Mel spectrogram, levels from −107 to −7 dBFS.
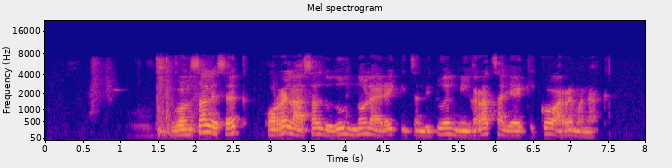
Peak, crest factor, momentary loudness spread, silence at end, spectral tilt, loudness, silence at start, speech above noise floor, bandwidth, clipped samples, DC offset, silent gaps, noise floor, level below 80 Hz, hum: -18 dBFS; 20 dB; 12 LU; 0.5 s; -5 dB/octave; -37 LUFS; 0.6 s; 49 dB; 8 kHz; under 0.1%; under 0.1%; none; -85 dBFS; -82 dBFS; none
